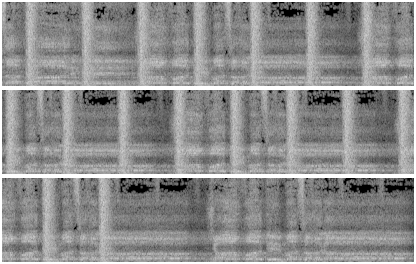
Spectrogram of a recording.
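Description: Nauha backing after the recitation: a wordless chorus holding a lamenting chant over a steady beat of matam (chest-beating) thumps. The thumps stop a few seconds before the end while the chorus holds on.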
